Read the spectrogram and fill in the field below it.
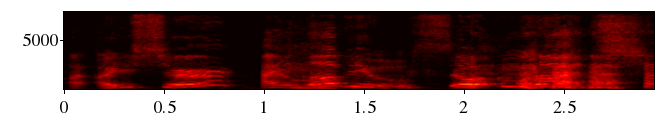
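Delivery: mock tender plea. Boyfriend insists on launching the dog, slow and gushing. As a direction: gush it over the top. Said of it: "I'm like".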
